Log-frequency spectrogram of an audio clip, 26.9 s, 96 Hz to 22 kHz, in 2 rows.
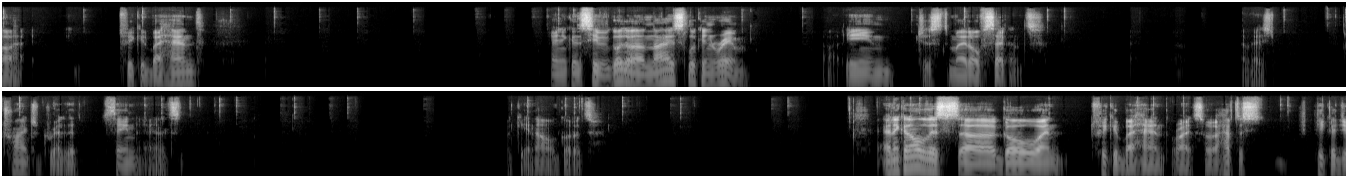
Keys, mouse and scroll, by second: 5.4 alt+right click, 5.6 alt+click, 6.1 alt+middle click, 7.3-10.4 drag, 11.9 ctrl+z, 12.7 click, 14.8 alt+right click, 15.3 ctrl+z, 15.6 alt+click, 15.9 alt+middle click, 16.2 alt+right click, 16.4 alt+middle click, 16.6 alt+right click, 17.6-19.0 drag, 19.0 alt+right click, 19.2 alt+click, 19.8 alt+middle click, 20.1 alt+right click, 20.6 Return, 21.1 alt+click, 21.8 alt+F12, 22.4 alt+right click, 26.2 click.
